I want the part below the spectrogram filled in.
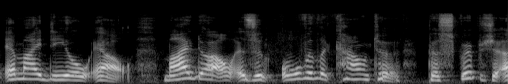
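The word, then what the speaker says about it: Midol: a woman probably would know but my doll is spelled m-i-d-o-l my doll is an over-the-counter prescription not prescription over-the-counter medication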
